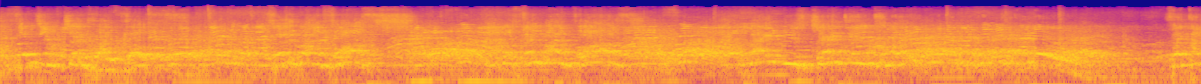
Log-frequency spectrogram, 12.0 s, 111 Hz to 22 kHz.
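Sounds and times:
congregation shouting and singing: 0.0s - 12.0s.

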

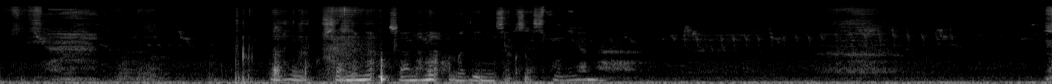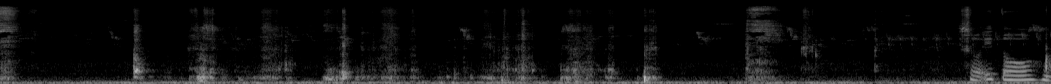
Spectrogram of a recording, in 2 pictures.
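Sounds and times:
plastic containers and bags rustling: 11.9s - 17.3s.

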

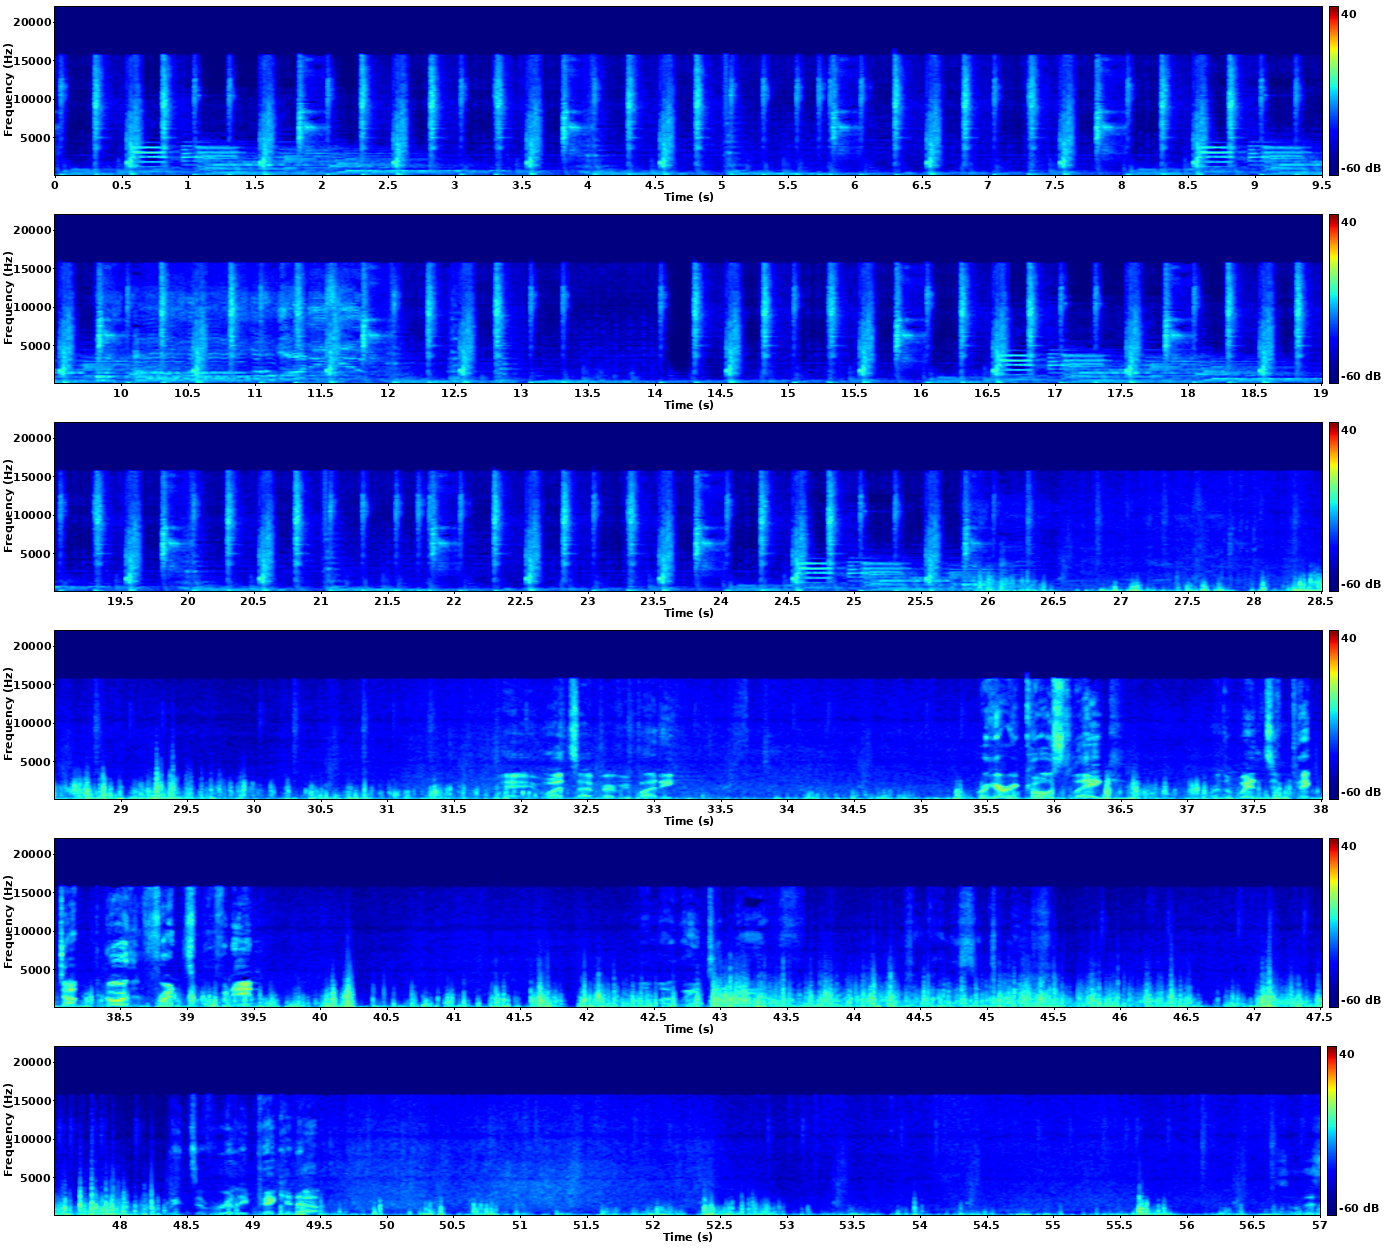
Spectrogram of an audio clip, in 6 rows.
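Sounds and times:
background guitar music: 0.0s - 57.0s
wind buffeting microphone: 25.3s - 57.0s.

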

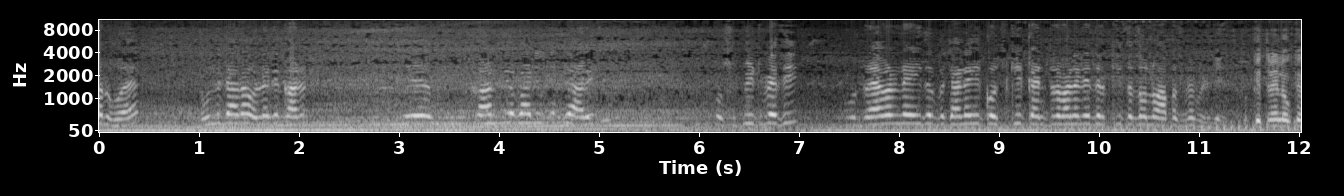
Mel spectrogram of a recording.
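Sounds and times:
low rumble of road traffic: 0.0s - 12.0s
man speaking: 2.9s - 5.2s, 6.2s - 12.0s.

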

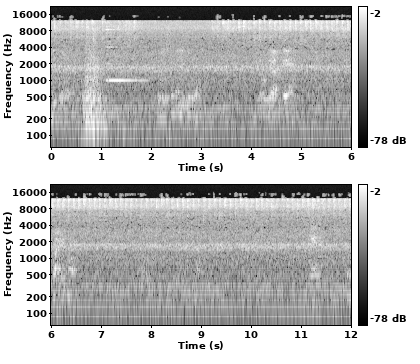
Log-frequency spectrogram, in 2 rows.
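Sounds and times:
electronic keyboard high note: 1.1s - 2.2s.

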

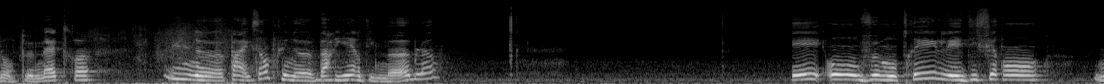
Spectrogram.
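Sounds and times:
woman speaking: 0.0s - 4.6s, 7.9s - 11.0s
faint background hiss: 0.0s - 11.0s.

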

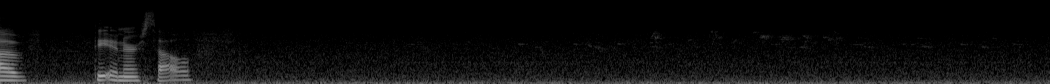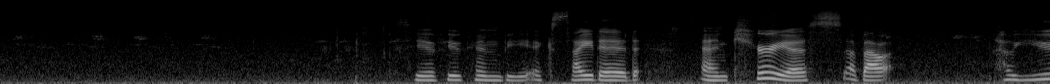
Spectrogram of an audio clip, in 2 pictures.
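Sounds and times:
low hum and hiss: 0.0s - 21.0s
faint bird chirps: 5.0s - 12.9s, 13.6s - 14.6s, 19.9s - 20.6s.

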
